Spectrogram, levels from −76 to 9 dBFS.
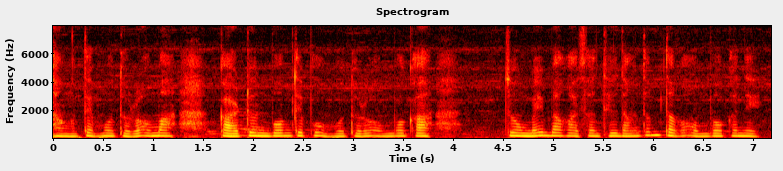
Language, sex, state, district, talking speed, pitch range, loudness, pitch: Mizo, female, Mizoram, Aizawl, 250 wpm, 190-205 Hz, -20 LUFS, 195 Hz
